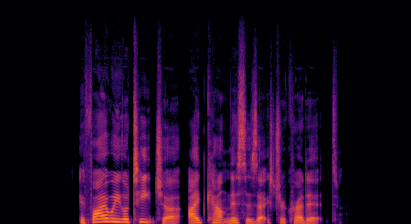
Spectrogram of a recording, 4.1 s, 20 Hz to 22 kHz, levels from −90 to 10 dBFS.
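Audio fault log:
No faults heard.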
